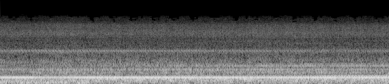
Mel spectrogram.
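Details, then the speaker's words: Tyler commercial refrigeration condenser after replacing fan motors and changing capacitors, power restored: steady even motor drone with constant hum, no knocking or scraping; condenser fans running normally. "Okay, guess we're going to turn it on and see if we get fans running."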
